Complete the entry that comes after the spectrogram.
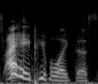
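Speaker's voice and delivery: normal talking voice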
